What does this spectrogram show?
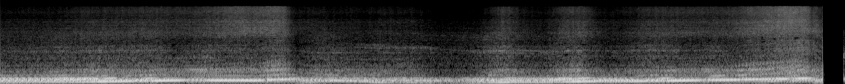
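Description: Turbocharged V8, an Infiniti Q45 engine fitted with a GT45 turbo, revved twice under load against the brakes: each time the pitch climbs over a couple of seconds with a hiss building at the top, dropping back in between. The sound cuts off suddenly near the end.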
